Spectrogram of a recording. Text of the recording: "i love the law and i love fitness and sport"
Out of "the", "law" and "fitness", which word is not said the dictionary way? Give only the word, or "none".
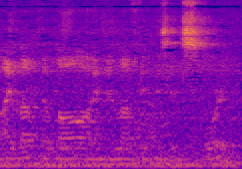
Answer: fitness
